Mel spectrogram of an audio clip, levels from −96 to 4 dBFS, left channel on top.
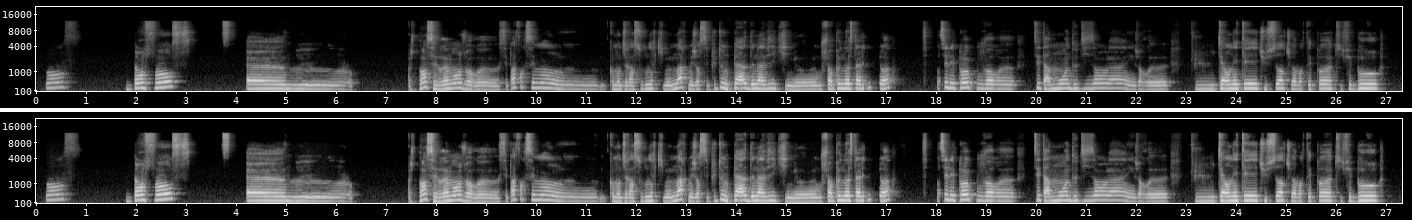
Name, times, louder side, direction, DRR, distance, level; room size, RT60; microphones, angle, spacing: voice 1, 0.2-0.6 1.8-3.1 4.2-6.3 7.4-17.1 18.1-19.6 20.0-22.7 23.2-27.0, right 3 dB, 30° right, 0.4 m, -20 dB
19.5 x 9.6 x 2.8 m
head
